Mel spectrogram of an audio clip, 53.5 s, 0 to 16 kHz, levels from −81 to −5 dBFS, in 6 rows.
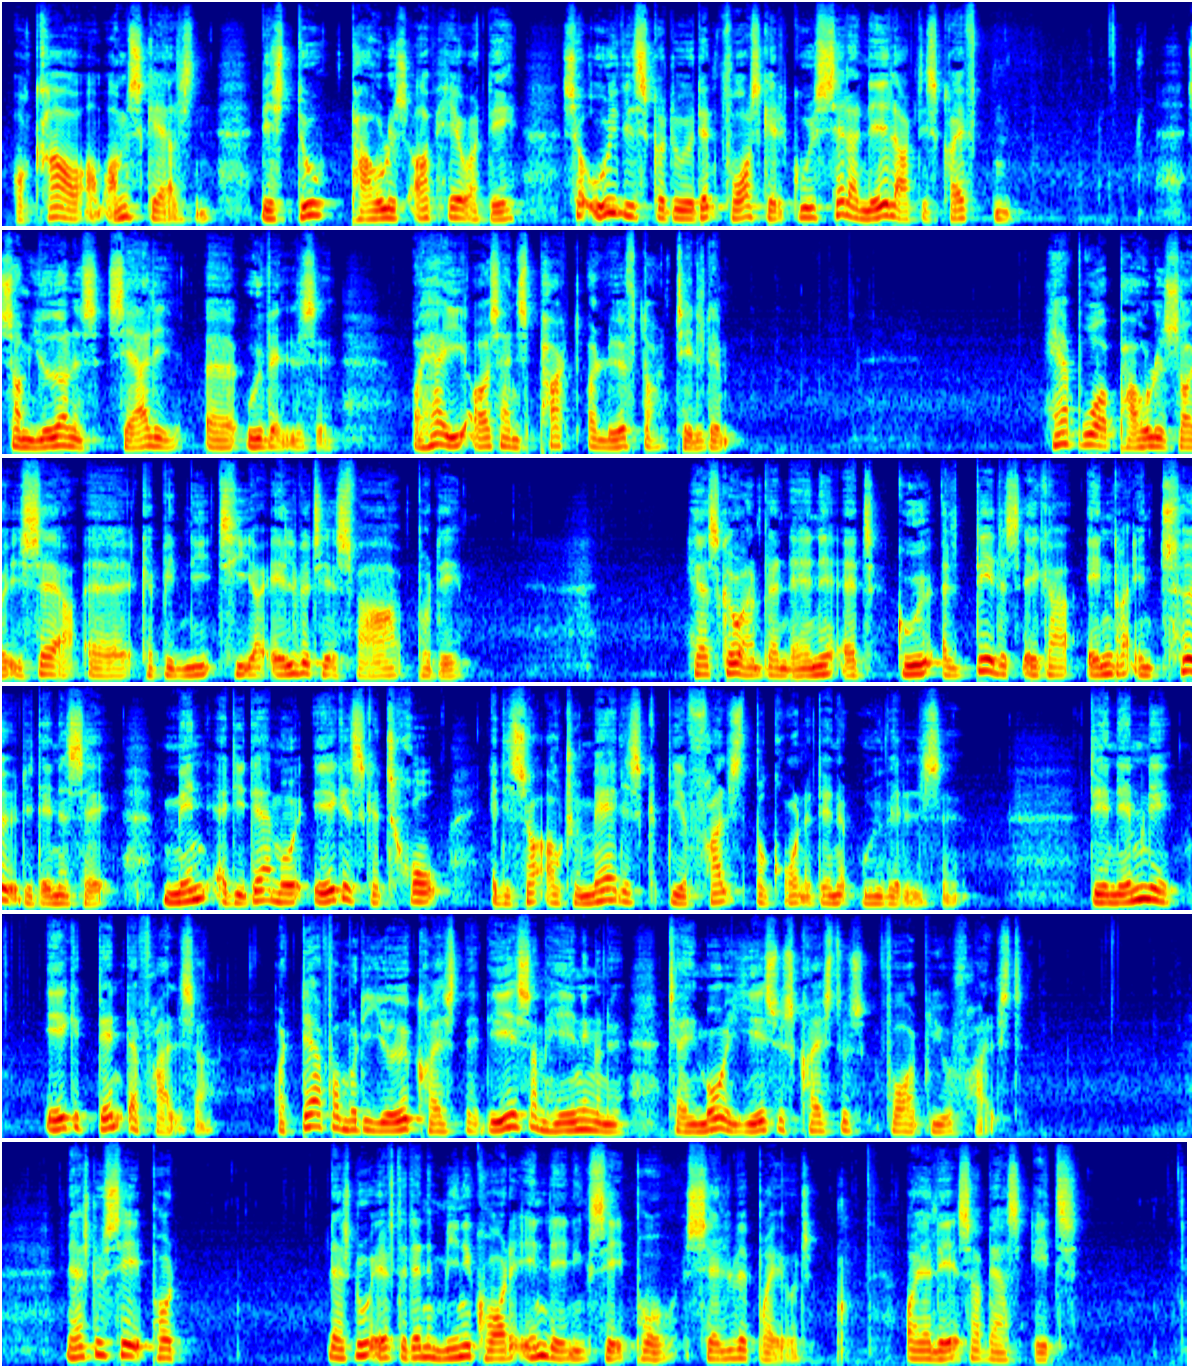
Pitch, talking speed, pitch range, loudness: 135 Hz, 145 wpm, 125-155 Hz, -19 LUFS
